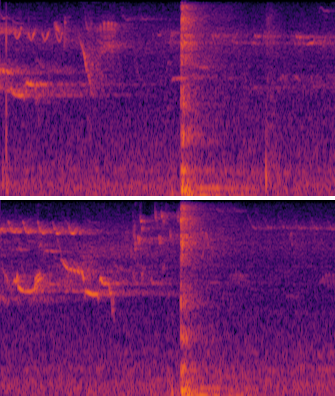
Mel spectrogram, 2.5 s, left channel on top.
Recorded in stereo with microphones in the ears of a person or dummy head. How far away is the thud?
About 2.0 m.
